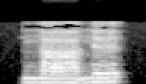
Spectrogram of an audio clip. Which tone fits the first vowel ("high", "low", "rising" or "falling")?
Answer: low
